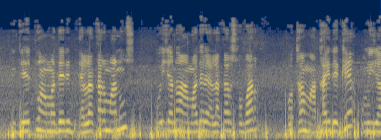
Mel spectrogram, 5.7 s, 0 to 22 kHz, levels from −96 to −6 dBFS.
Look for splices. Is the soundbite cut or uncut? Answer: uncut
